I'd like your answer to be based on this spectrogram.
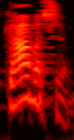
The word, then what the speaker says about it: Gamason: And I said, "Well, it's Gamason." That's just like when you tell your kid to go mess up his room. "Go mess, son." And then you make it short.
